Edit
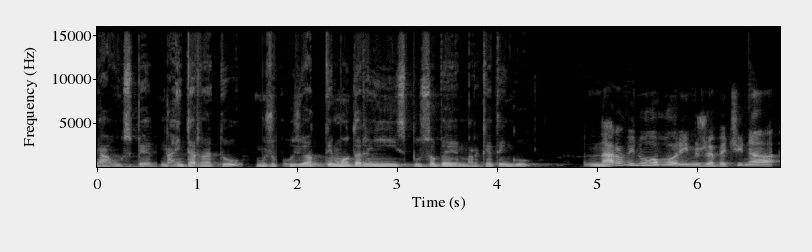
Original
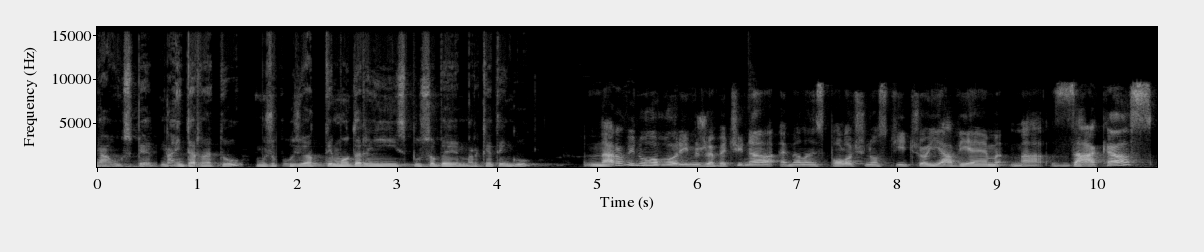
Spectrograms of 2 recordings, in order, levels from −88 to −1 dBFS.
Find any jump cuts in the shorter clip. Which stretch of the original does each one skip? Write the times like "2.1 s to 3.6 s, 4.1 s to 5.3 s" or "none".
none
